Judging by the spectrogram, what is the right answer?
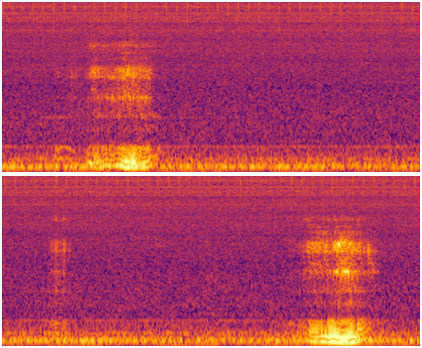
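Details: Snoring during sleep, offered as a sleep sound effect: two low, rattling snores about six seconds apart, with a faint breath between, over a steady room hum.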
